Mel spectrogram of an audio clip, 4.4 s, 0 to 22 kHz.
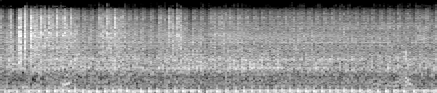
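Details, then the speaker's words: Royal Enfield 350 Bullet with an iron barrel, cold, started on choke; composite head gasket blown between head and barrel (flames seen earlier), almost no compression, oil leaking; sharp puffing chuff on every firing pulse. "it's probably only running cuz it's cold when everything expands it'll let it blow out a bit more but you can hear it now"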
